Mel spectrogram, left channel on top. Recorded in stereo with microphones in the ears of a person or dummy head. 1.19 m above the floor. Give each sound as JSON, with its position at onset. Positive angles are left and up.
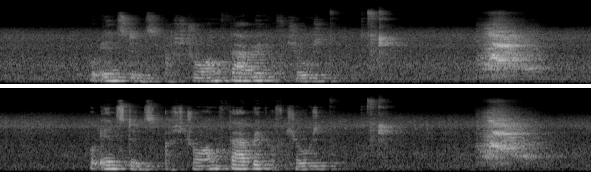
{"t": 0.9, "sound": "a woman speaking", "side_deg": -85, "distance_m": 0.5}
{"t": 3.3, "sound": "a pop", "side_deg": -70, "distance_m": 1.8}
{"t": 4.8, "sound": "a zipper", "side_deg": -75, "distance_m": 1.1}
